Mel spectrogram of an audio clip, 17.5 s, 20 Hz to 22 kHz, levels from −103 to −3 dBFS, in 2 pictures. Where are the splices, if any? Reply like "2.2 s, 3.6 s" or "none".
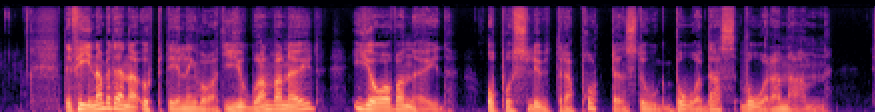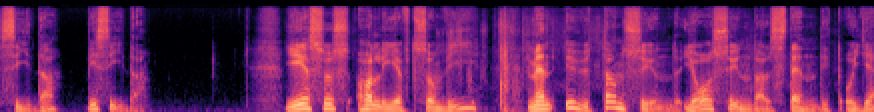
11.6 s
